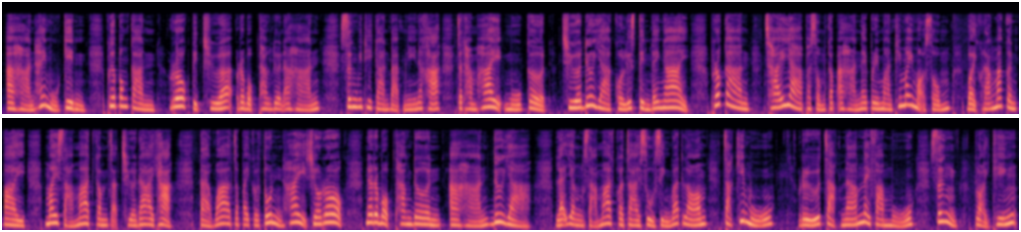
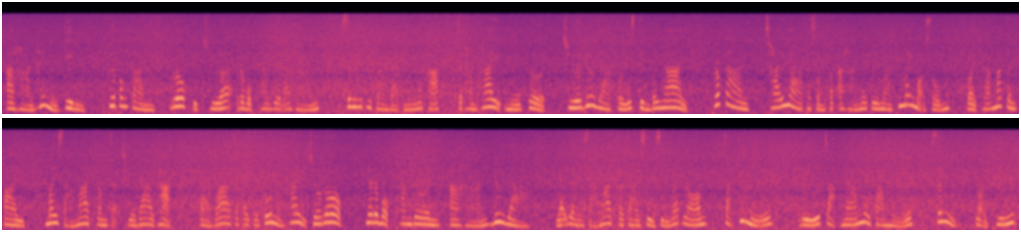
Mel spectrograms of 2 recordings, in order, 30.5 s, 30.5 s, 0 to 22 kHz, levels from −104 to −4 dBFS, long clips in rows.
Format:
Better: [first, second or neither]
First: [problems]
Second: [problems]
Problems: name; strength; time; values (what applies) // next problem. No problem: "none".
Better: first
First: none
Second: hiss; loud; throughout; 4 dB below the speech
